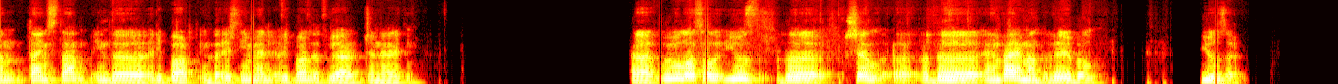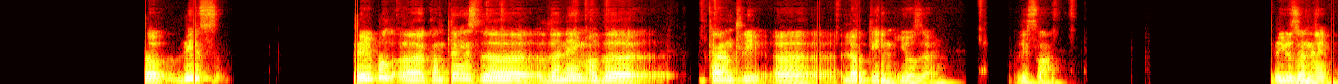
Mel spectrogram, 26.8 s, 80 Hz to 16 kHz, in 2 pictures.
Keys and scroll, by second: 9.3-11.2 typing, 12.3-13.5 typing.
